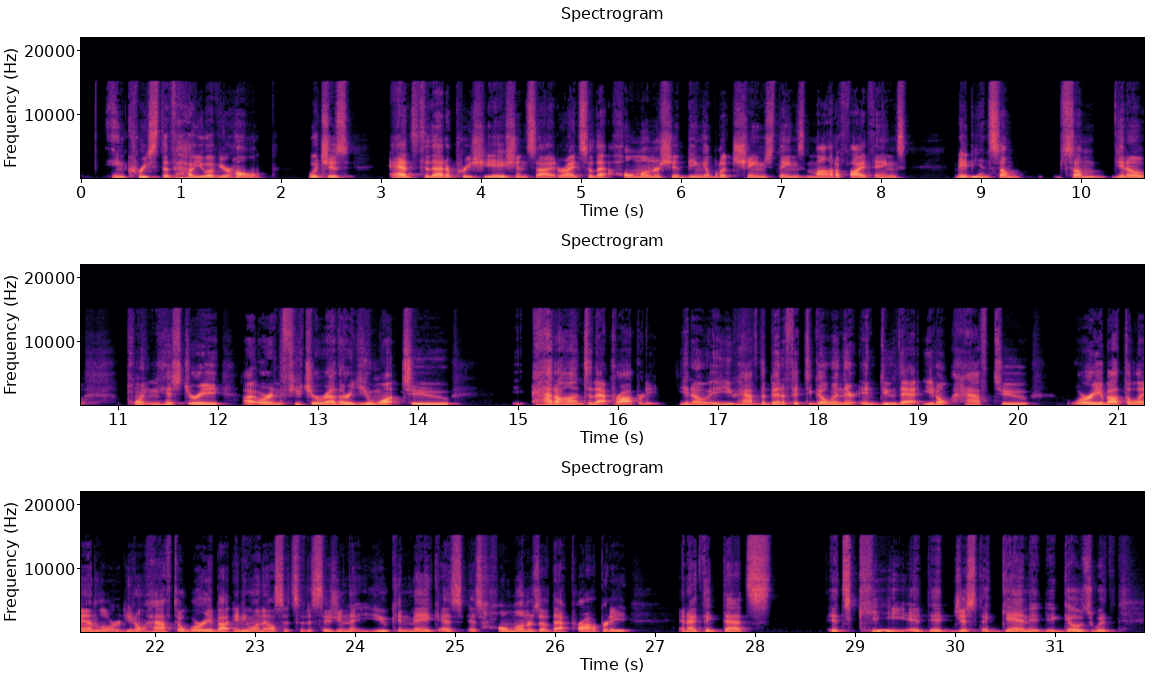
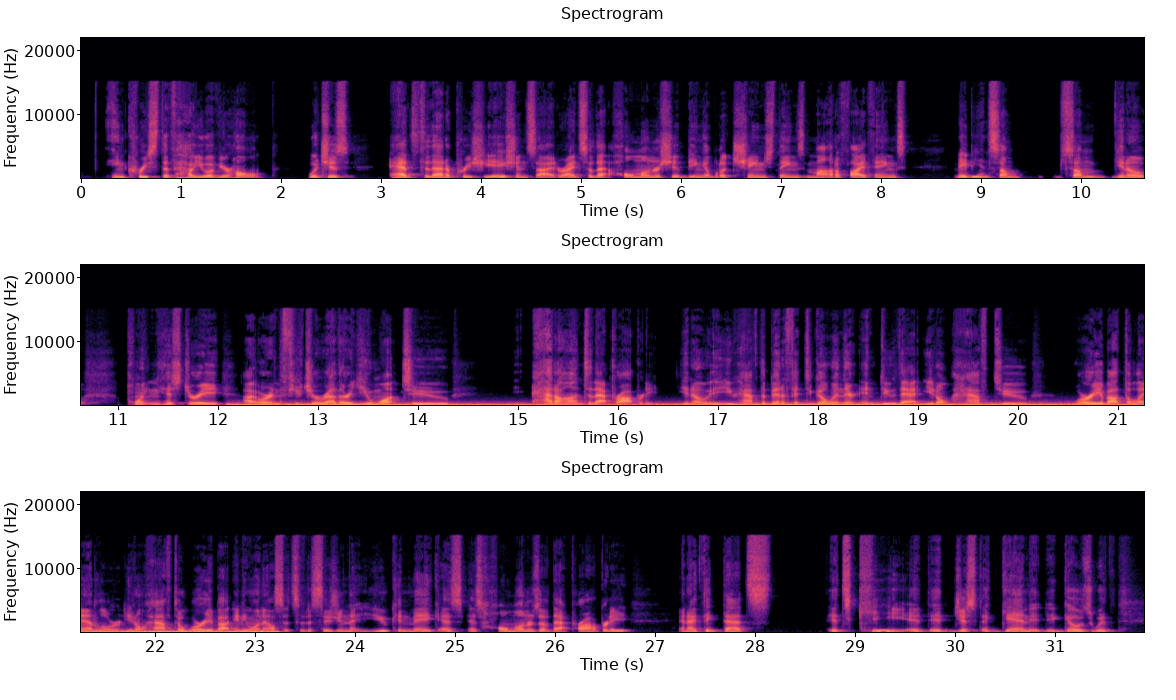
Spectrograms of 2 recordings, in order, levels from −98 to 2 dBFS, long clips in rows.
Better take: first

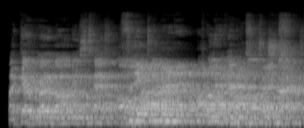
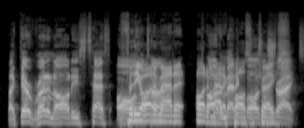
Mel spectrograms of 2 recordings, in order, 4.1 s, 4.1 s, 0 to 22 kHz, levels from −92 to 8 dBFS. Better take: second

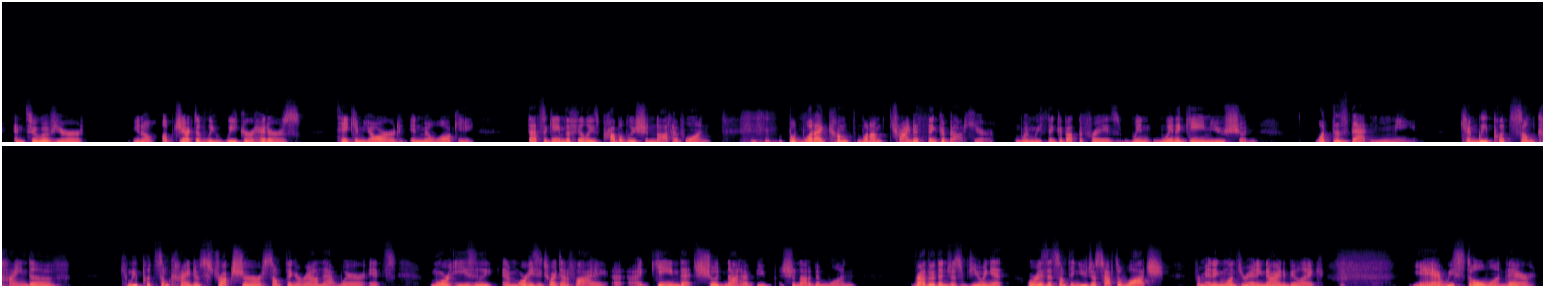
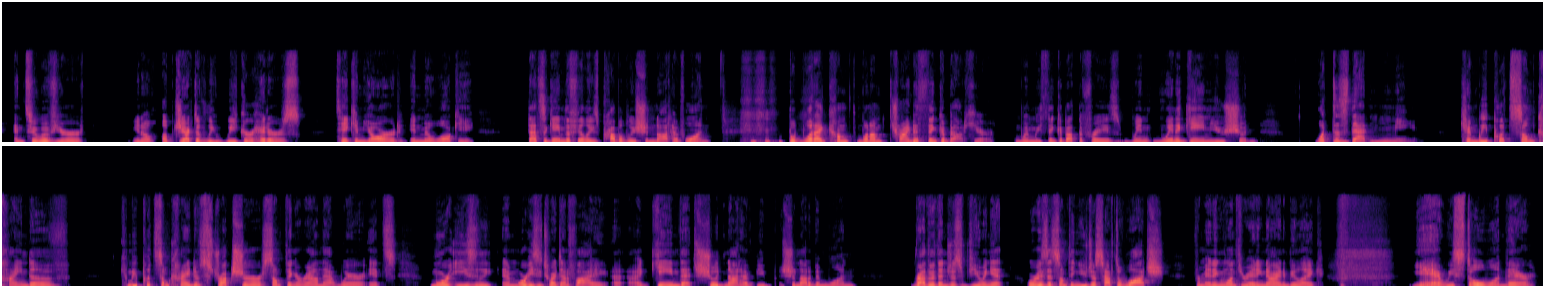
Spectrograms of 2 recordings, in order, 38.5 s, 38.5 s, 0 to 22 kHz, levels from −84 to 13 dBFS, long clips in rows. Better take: second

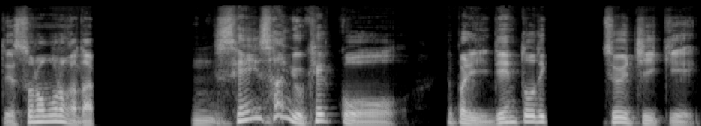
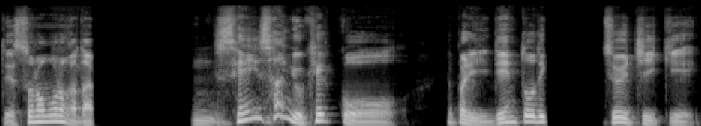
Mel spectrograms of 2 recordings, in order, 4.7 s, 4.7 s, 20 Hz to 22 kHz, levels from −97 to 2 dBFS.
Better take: neither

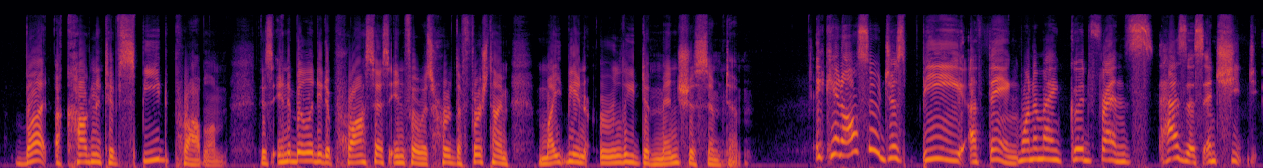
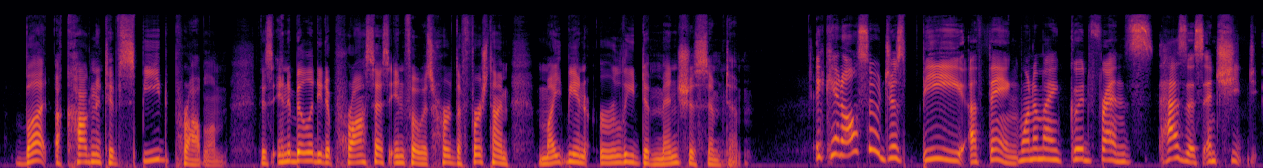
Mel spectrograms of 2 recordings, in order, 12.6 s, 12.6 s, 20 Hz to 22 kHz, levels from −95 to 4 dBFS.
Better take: second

